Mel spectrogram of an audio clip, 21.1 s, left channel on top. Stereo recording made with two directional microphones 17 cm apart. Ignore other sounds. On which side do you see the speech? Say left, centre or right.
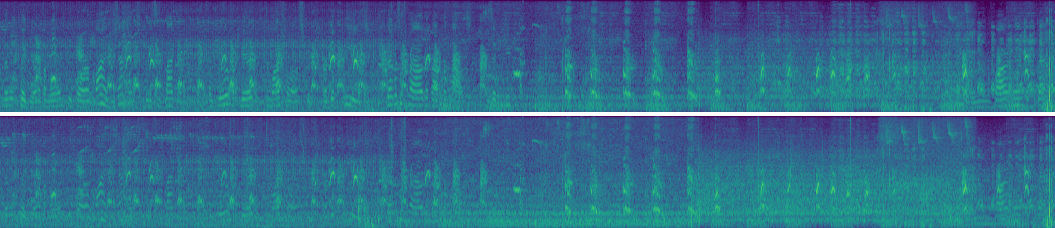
left.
